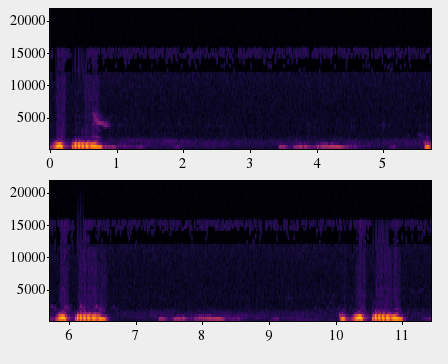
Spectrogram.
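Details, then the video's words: Spotted dove coo used as a decoy to excite wild doves, in the 'giọng thổ' voice style: a loud three-part phrase of two short rising-falling notes and a drawn-out coo, repeated about every five seconds, with softer wavering coos in between. "tiếng cu gáy thúc căng lửa, mở lên bổi nghe gáy theo cả ngày"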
